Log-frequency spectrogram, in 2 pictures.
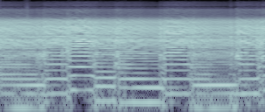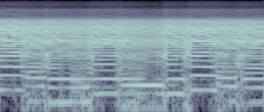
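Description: A heavily distorted electric guitar plays a pre-chorus riff, with repeated chugging notes, loud and continuous without any talking.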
